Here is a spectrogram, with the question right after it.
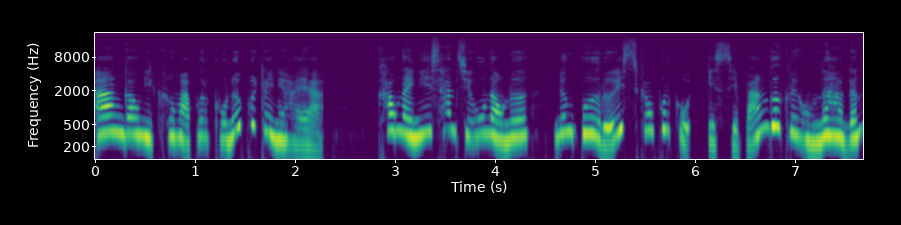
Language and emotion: Bodo, surprised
